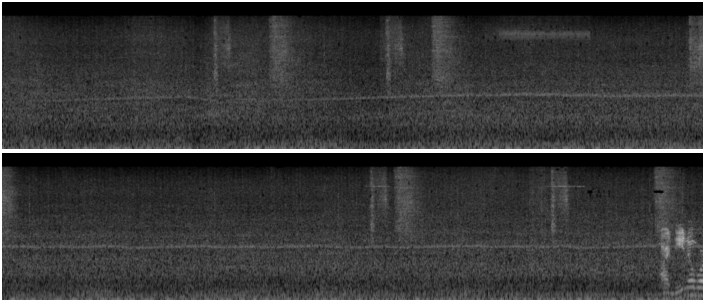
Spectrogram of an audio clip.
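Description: A heavy truck engine rumbles low and steady as the truck crawls through mud.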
